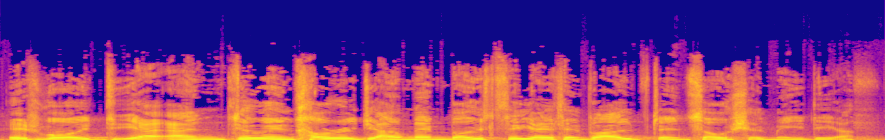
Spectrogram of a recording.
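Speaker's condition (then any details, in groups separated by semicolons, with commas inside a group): Cerebral palsy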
